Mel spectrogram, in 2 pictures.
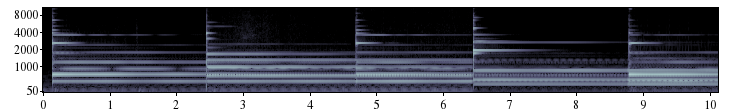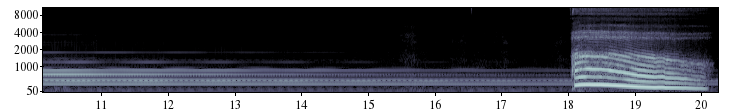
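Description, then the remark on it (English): Bright, resonant chimes are struck about five times at uneven intervals, each tone ringing out and slowly fading with no voices, before a different wavering tone enters at the very end. “Did you hear those beautiful chimes?”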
